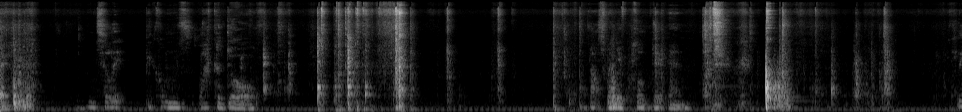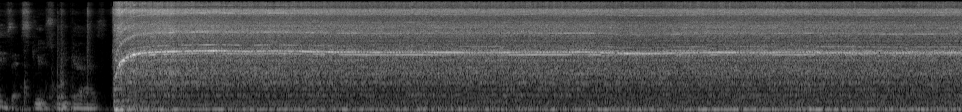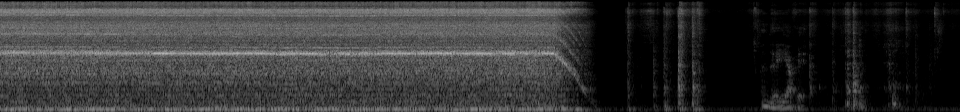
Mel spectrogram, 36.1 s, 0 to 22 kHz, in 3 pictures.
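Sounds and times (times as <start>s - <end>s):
food processor motor whining: 13.4s - 31.5s.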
